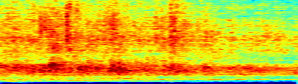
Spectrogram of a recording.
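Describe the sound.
A church audience applauds to acclaim God's faithfulness during a sermon, a steady, dense patter of many hands clapping at an even level for just over two seconds.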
